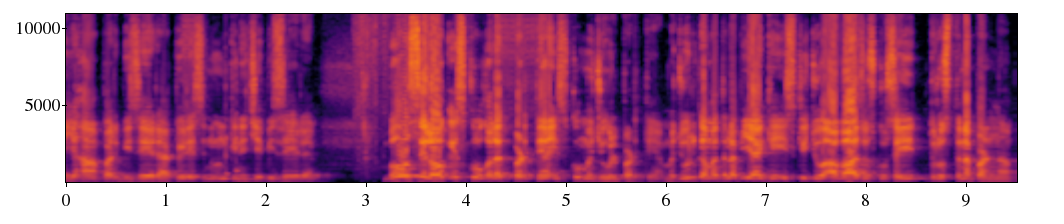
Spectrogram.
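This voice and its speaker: A man teaching Quran pronunciation, explaining the rules patiently and words slowly to show how to say them. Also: on the high side, a bit bright. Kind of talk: explanatory lesson with slow recitation.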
